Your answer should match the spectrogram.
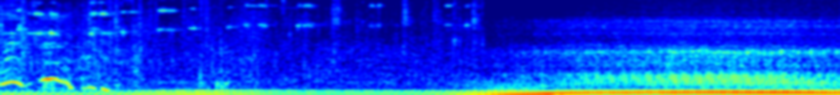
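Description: A race car, Kalli Rennauto, drives very slowly while lighting up the street; its engine hums with a steady low rumble swelling louder partway through, with light jingling and clattering sounds early on; no one speaks.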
